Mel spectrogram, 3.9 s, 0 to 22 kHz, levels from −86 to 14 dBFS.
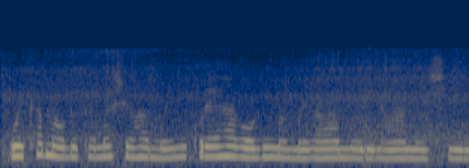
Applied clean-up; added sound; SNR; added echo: none; Waves, surf; 20 dB; none.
